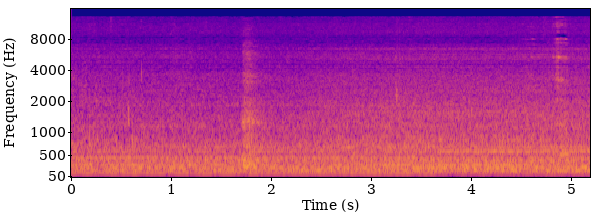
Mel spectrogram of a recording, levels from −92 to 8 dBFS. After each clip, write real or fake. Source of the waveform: fake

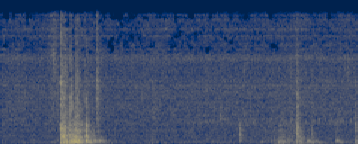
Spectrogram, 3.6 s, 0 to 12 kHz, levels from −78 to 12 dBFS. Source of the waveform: fake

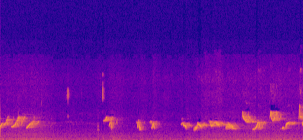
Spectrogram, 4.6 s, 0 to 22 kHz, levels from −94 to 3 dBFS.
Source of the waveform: real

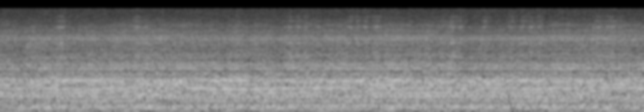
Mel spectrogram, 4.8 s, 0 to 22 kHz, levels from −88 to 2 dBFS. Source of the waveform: fake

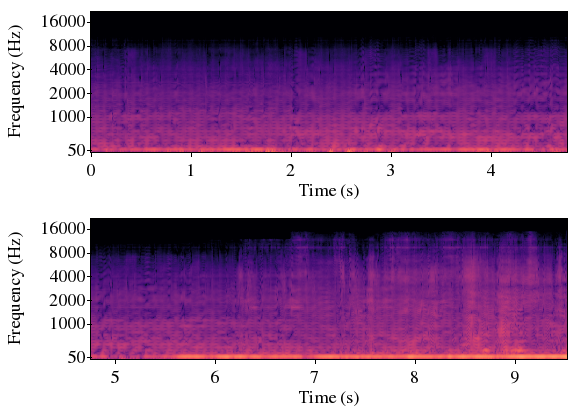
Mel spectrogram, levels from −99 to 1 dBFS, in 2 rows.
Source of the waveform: fake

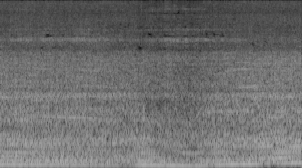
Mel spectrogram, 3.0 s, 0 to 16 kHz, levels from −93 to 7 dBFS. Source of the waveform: real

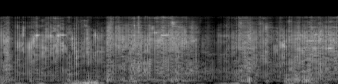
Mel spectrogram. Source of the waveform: fake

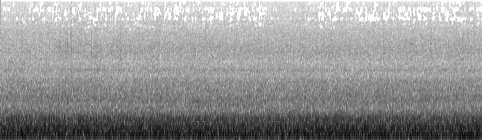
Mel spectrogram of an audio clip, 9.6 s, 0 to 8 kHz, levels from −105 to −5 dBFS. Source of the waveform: fake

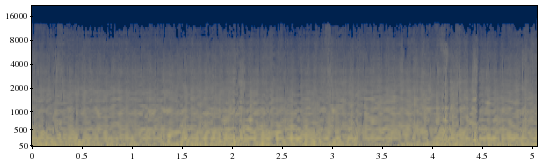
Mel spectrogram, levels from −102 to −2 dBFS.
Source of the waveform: fake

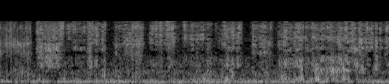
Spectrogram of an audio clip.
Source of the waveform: real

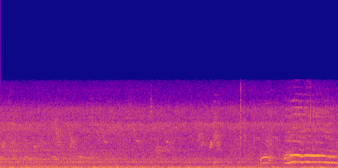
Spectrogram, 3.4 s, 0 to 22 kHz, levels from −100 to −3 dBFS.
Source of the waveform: real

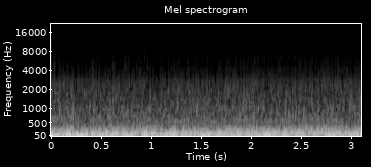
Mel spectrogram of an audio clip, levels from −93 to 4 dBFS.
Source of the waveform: fake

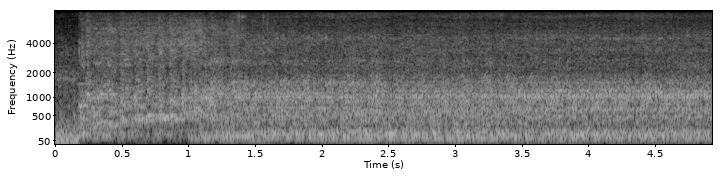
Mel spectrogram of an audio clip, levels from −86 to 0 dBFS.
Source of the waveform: fake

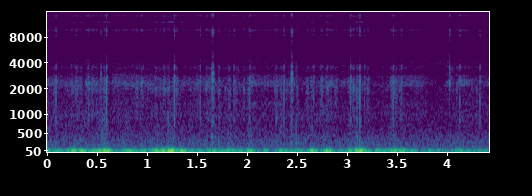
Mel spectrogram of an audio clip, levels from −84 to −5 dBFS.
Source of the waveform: real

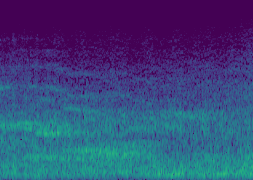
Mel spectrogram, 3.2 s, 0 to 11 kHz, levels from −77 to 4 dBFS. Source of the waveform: real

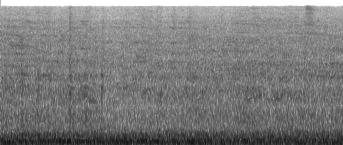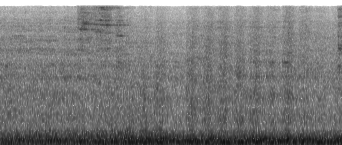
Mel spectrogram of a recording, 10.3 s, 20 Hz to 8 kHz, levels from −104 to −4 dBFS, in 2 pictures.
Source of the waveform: real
